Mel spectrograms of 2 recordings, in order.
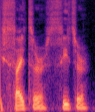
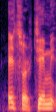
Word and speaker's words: Itzler: I must mispronounce his name. Jesse Seitzer. He lived with Cam Hanes. He's Itzler.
